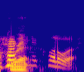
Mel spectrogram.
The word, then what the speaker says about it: Hakonechloa: It's spelled H-A-K-O-N-E-C-H-L-O-A. – Yeah, Hackonichloa.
